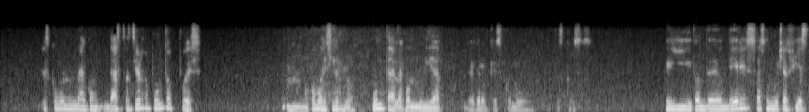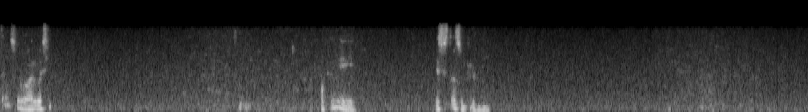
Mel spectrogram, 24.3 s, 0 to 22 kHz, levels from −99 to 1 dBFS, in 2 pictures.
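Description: Throughout the speech, noise suppressor artifacts are present: the suppressor pulls steady background down by about 21 dB frame by frame, so the noise floor dips between phrases and swells back under them. On a spectrogram the gaps look patchy and speckled rather than smoothly filled, with the whole picture stopping at 8 kHz from the call band limit.

From 6.95 to 8.05 s the noise suppressor cuts speech, mistaking about a second of it for noise and dropping it by up to about 22 dB. Further cuts follow at 8.35–8.62 s (about 19 dB), 12.15–12.41 s (about 17 dB) and 18.88–19.3 s (about 18 dB). Each sounds swallowed or faint, and the waveform shows sudden sags in the envelope with thinned, broken-off energy on the spectrogram.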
